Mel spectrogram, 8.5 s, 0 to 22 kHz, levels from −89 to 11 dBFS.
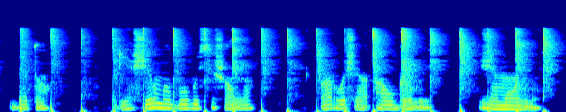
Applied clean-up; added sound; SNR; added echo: classical method Wiener filter.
